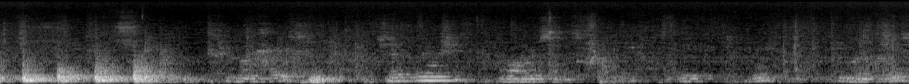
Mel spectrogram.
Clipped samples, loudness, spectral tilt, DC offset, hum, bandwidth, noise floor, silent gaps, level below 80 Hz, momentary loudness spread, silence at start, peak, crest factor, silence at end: under 0.1%; -21 LUFS; -7.5 dB/octave; under 0.1%; none; over 20 kHz; -40 dBFS; none; -60 dBFS; 21 LU; 0 s; -2 dBFS; 20 dB; 0 s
